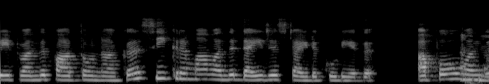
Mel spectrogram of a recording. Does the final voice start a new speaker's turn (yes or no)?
no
